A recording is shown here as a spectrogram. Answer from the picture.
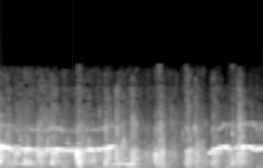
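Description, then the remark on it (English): An audience breaks into sustained applause, giving Jesus a big hand clap, dense overlapping hand claps with a steady wash of noise, while a high sustained tone, like a feedback whine or held note, drifts above it. “Come on, can we give Jesus a big hand clap?”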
